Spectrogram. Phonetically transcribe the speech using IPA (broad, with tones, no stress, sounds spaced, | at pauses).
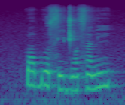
k͡p ɔ˦ b o˦˨ s i˨ d͡ʒ ɔ̃˨ s ã˧ n ĩ˦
